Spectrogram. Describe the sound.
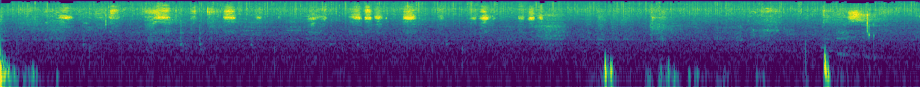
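Handwriting scratches faintly as a pen moves over paper in soft, uneven strokes, with a few light taps and knocks rising briefly above the quiet scratching.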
